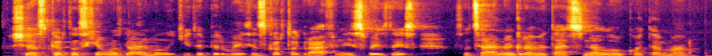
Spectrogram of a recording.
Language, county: Lithuanian, Kaunas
